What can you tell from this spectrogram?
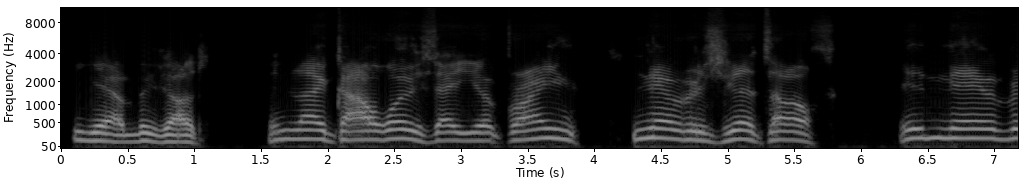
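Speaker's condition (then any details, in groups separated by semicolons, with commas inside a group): Multiple sclerosis; esophagus affected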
